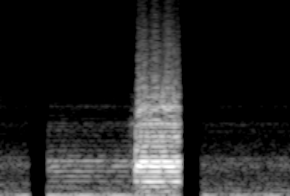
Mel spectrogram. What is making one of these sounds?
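A ship's horn blasts loudly nearby.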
